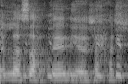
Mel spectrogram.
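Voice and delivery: high mock Peter voice, laughing; imitating Peter. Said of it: "طلعت بيتر هيك".

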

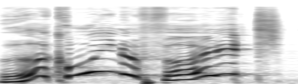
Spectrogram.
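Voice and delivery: very high, drawn-out mock Chinese accent; exaggerated high-pitched attempt at a Chinese accent; supposed Chinese accent. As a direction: squeal it slowly in a dubious put-on Chinese accent. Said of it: "Was that a racist Chinese accent".

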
